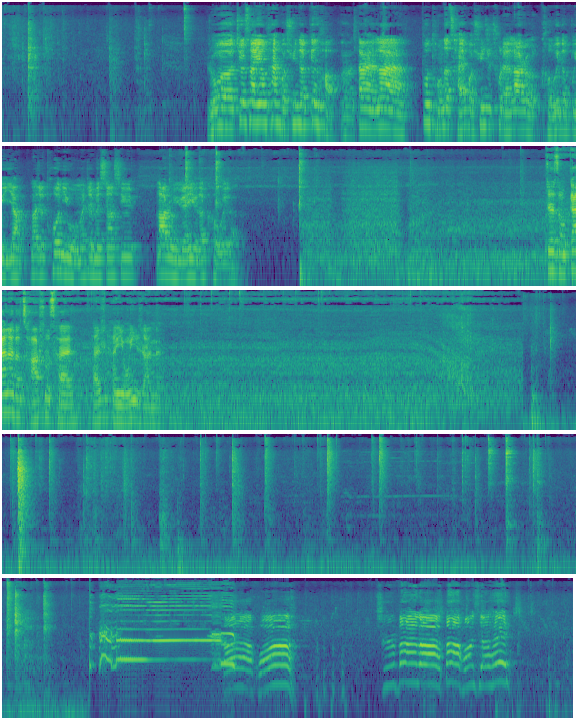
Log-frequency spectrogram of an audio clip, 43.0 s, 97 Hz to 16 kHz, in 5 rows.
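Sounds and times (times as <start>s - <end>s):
fire crackling and popping: 11.1s - 35.8s
butane torch hissing: 13.0s - 25.1s
rooster crowing: 30.8s - 33.0s, 35.7s - 38.0s.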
